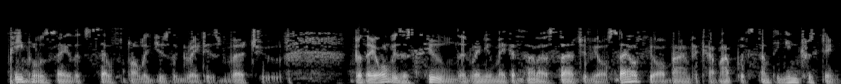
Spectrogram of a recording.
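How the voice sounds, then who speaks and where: A man's voice: very deep voice, very animated, fairly quick, creaky, dull audio, a little hiss or hum, heavily acted. An actor playing a cynical, self-deprecating, bitterly witty man in a radio drama, speaking with languid eloquence. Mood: bitter musing.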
